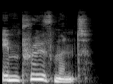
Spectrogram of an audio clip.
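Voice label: "improvement", British English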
